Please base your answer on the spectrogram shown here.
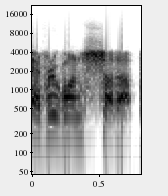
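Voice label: request quiet, jungle female; vo; Counter Strike Model Pack; CS:GO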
